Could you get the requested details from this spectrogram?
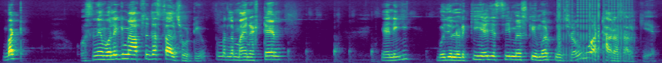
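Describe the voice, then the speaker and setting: A man's voice: high voice, expressive, a little mellow, a little hiss or hum. A man in his twenties teaching a reasoning class, mixing English into Hindi, asking tag questions and repeating words as he writes. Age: 20s. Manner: slow, repeats words while writing on a board. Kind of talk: exam-prep lesson.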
